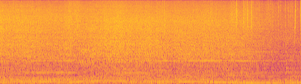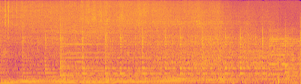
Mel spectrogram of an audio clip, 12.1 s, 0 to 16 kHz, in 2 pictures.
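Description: Bristol Fighter's V10 engine being revved, its pitch rising and falling several times, with music playing over it.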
